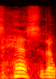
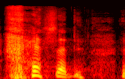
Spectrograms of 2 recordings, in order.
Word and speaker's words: chesed: The Hebrew word there is chesed. I want you to learn a Jewish word, a Hebrew word, chesed, C-H-E-S-T. Chesed is how you say it.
